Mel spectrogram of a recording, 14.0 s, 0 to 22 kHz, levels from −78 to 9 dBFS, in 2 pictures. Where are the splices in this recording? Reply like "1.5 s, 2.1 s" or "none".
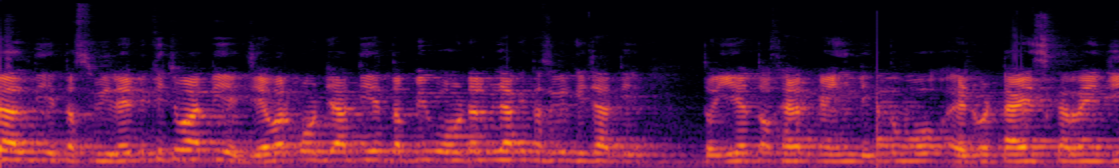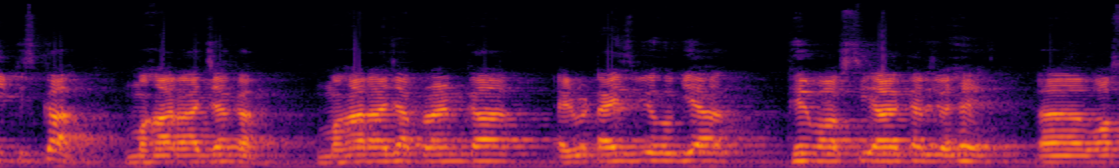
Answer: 5.5 s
